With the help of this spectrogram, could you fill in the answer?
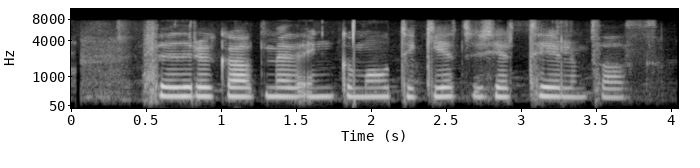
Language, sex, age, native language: Icelandic, female, 11, Icelandic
